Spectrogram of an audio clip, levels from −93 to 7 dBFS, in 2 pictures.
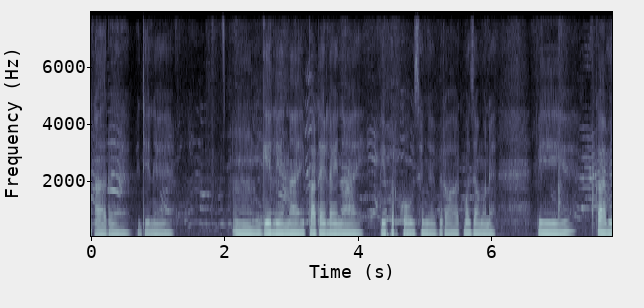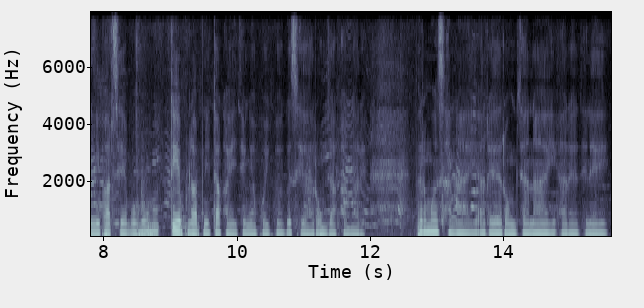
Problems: low volume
